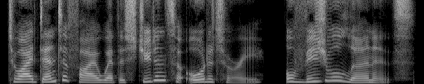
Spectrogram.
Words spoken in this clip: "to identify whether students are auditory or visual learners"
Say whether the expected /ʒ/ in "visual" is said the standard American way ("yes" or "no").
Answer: yes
